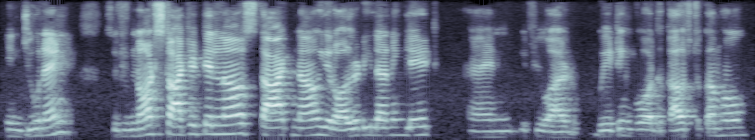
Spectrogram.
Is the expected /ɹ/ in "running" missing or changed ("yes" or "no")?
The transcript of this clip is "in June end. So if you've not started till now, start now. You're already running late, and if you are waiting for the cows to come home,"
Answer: yes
